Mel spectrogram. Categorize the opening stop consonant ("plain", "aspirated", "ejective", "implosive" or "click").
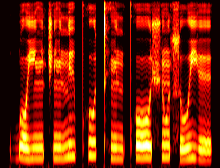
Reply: implosive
